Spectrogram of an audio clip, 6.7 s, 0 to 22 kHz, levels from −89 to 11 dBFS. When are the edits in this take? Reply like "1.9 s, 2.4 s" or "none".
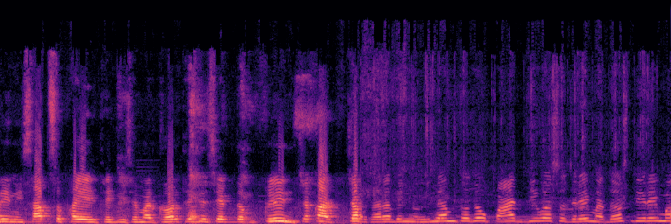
3.7 s

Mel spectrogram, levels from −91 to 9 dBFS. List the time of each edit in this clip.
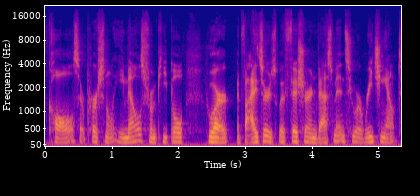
2.9 s

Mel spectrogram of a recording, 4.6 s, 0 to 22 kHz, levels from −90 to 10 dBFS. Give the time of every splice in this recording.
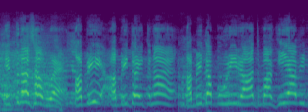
1.0 s, 2.7 s

